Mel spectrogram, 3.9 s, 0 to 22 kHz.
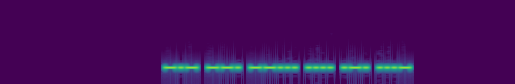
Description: Morse code, heard as a keyed tone, about 44 wpm, 700 Hz. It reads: KG7HRV
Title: USA Call Signs - 4x Character Spacing - 45wpm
